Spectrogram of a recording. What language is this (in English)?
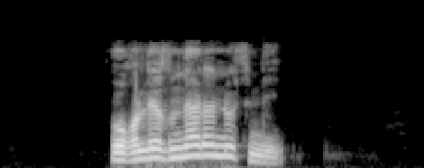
Kabyle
